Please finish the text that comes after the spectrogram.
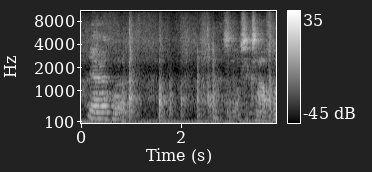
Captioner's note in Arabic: none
